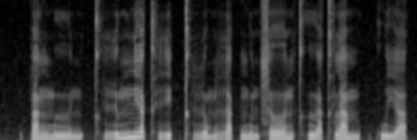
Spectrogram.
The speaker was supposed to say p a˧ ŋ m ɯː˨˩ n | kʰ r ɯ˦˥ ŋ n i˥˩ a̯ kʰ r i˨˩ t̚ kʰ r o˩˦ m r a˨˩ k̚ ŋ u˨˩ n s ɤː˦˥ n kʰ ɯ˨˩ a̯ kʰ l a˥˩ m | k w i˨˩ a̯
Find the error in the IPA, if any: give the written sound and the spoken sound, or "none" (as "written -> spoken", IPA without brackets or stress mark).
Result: none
